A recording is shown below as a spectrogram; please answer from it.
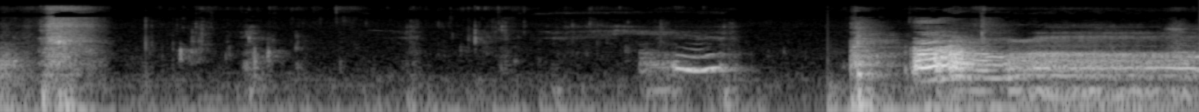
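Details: Labrador lying on a sofa, complaining to a German Shorthaired Pointer companion to get the ball for tug play; brief yelp at the start, soft sounds, then a sustained, steady harmonic whine over the final two seconds indoors.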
